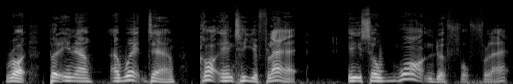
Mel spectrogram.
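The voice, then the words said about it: Put-on British accent. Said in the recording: “You're British from here on out.”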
